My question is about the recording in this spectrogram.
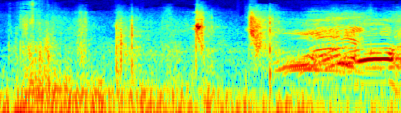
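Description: Running footsteps and wind rumble on a batsman's helmet-mounted camera as he runs between the wickets, with several sharp thuds in the first second or so. About one and a half seconds in, players' shouted calls take over.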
